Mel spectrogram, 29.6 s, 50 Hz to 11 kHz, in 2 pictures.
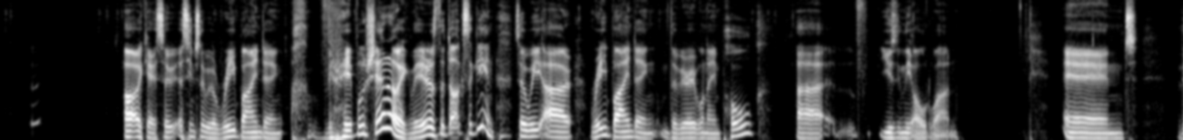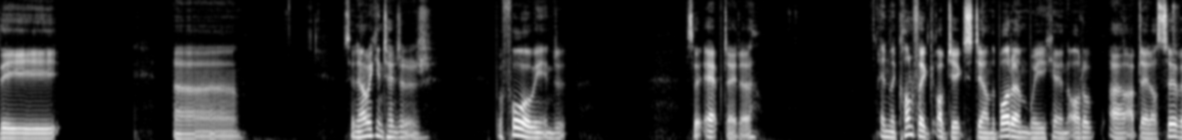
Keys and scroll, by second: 25.8 Down, 28.9 Return, 29.1 Tab, 29.4 ..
